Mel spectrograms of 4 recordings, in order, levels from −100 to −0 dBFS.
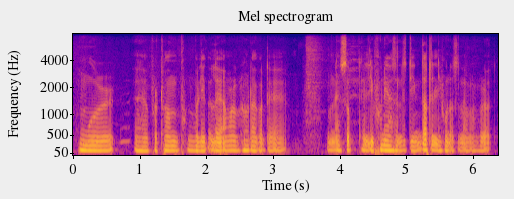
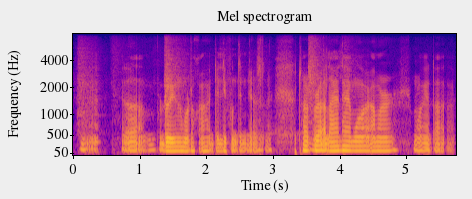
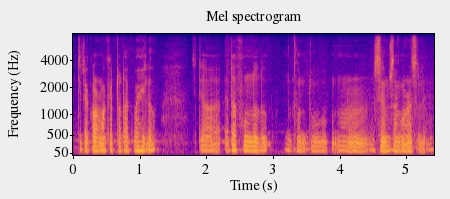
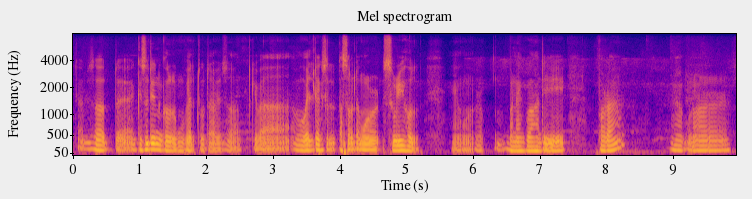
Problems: background conversations at intervals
